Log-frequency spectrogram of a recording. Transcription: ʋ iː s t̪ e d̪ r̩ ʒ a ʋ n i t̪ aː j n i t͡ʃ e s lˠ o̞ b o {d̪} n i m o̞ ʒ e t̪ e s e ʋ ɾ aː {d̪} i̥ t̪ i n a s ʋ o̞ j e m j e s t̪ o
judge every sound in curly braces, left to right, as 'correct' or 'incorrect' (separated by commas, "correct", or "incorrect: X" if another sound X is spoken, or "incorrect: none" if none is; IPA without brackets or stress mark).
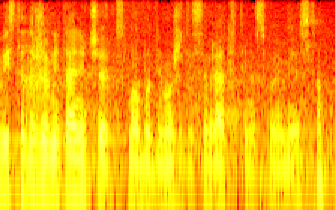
correct, incorrect: t̪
